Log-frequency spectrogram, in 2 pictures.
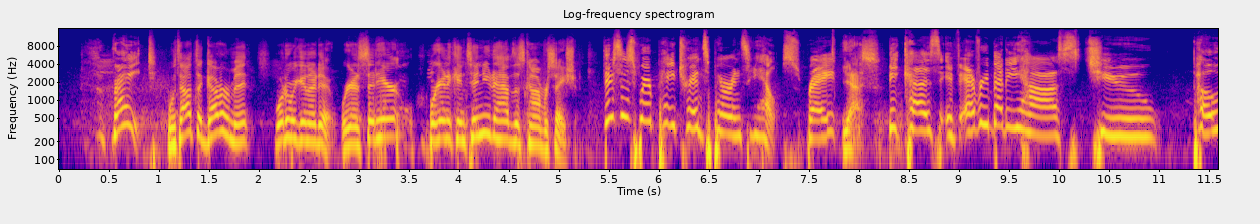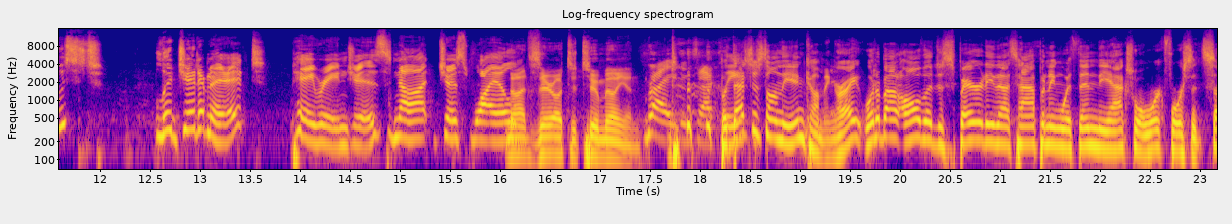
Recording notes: Recorded live at the HR Tech Conference from the Fuel50 booth in Las Vegas.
